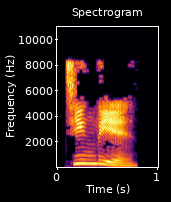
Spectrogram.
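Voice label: "精练", Mandarin Chinese; hsk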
